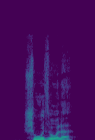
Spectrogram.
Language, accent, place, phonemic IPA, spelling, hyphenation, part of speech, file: German, Germany, Berlin, /ˈʃuːˌzoːlə/, Schuhsohle, Schuh‧soh‧le, noun, De-Schuhsohle.ogg
- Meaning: sole (of the shoe)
